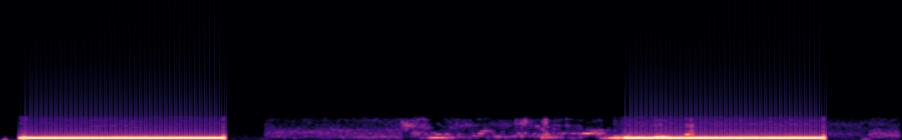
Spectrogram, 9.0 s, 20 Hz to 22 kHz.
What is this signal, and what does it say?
Ringback tone (North America), 440 + 480 Hz.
